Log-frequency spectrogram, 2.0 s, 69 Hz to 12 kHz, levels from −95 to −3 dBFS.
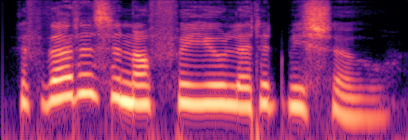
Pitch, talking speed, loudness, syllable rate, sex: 255 Hz, 295 wpm, -14 LUFS, 6.1 syllables/s, female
